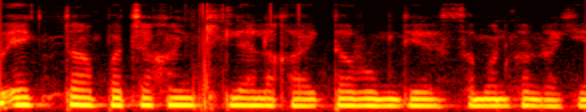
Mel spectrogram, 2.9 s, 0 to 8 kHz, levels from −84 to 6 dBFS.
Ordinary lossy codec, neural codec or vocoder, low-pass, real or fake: none; none; 7.2 kHz; real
